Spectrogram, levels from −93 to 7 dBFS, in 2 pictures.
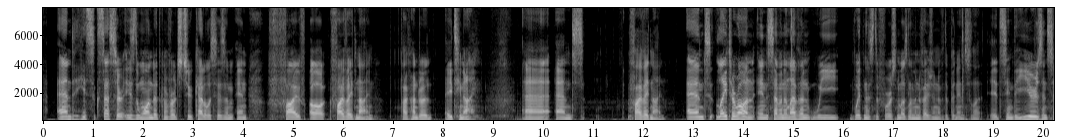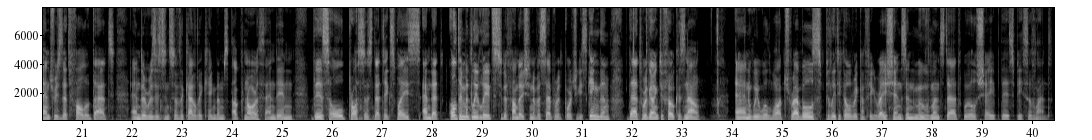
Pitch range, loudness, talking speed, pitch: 120-145 Hz, -30 LUFS, 135 wpm, 130 Hz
